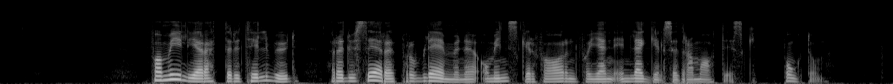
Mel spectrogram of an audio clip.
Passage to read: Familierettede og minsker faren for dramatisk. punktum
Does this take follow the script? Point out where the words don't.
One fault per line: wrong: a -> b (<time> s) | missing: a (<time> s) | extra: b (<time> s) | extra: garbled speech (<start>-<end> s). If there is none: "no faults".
extra: tilbud reduserer problemene (2.5 s)
extra: gjeninnleggelse (6.0 s)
